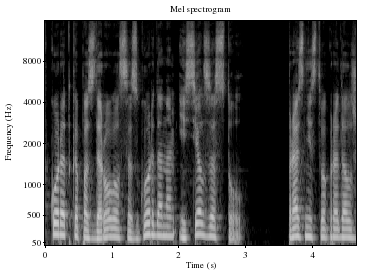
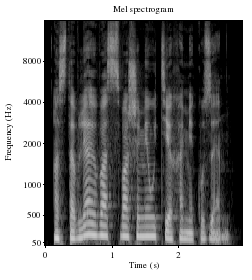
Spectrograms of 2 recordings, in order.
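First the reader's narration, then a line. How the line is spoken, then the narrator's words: Icy tone. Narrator (Russian): сказала она ледяным тоном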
